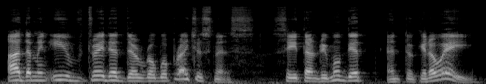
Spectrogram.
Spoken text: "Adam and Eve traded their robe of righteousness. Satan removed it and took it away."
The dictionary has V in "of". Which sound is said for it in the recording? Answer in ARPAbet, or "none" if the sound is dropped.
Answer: P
